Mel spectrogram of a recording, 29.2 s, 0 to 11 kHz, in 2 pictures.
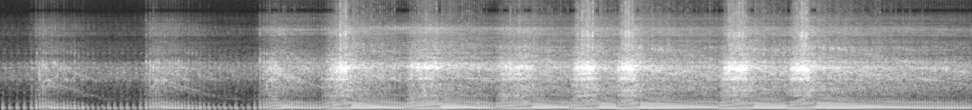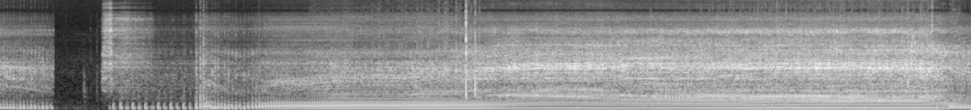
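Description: TVS Ntorq 125 scooter's single-cylinder engine through its stock exhaust, revved in repeated throttle blips with sharp clicks at the peaks of several blips. After a brief break about halfway through it runs at a steadier, slowly changing note as the scooter is ridden.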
